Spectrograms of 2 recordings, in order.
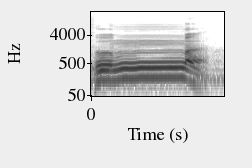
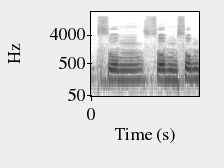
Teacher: Lidah kena keluar. Di antara dua gigi atas bawah ni thumma. Jangan bunyi sum tak nak.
